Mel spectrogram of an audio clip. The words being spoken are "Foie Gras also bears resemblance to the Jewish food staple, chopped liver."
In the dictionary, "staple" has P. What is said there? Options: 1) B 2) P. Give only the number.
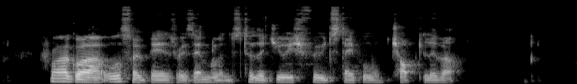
2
